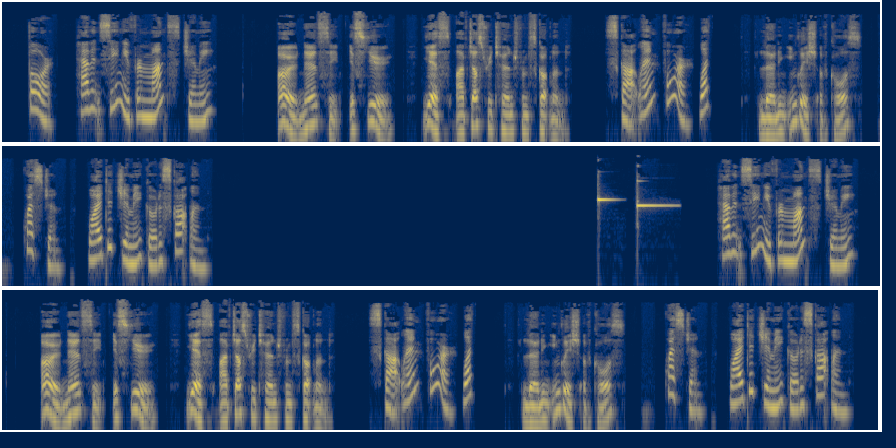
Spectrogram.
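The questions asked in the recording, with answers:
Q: Why did Jimmy go to Scotland?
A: To learn English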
